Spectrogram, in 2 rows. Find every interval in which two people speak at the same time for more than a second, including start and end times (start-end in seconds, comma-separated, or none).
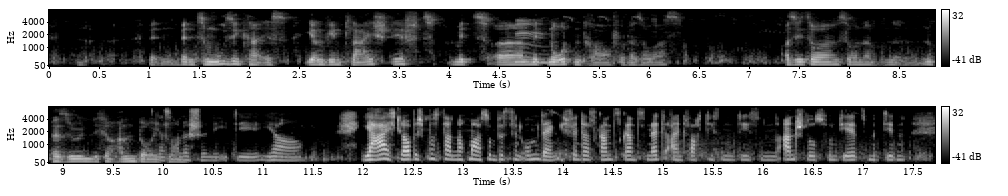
none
